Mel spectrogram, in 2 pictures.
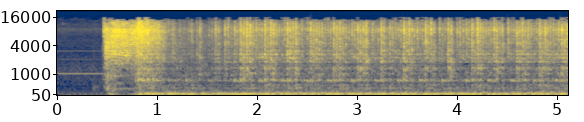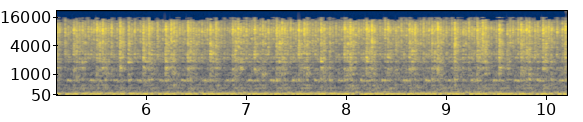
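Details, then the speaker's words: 1984 Camaro Berlinetta straight-piped with a three-inch single turn-down exhaust and no muffler: engine fires up to a deep, booming raw exhaust that stays loud through each blip. Loud exhaust without muffler. "so just a three inch single turn down it's loud so I'll let you guys hear that in a second"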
